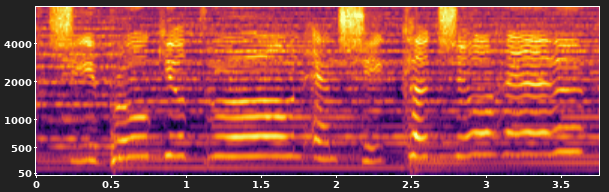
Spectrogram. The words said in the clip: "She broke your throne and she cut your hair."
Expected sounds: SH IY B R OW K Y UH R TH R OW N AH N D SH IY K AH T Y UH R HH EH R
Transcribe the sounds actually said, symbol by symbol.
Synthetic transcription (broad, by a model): SH IY B R OW K Y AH R TH R OW N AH N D SH IY K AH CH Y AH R HH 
